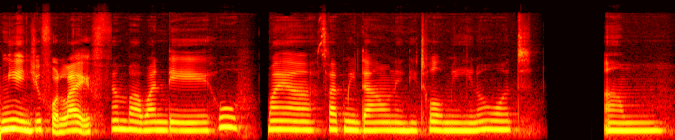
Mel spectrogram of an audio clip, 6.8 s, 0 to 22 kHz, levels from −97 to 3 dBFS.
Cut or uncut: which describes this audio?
cut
